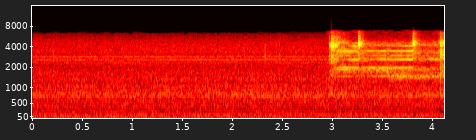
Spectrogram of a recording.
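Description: Steady low background noise, then about three seconds in music starts playing from the HTC Touch Diamond phone's small built-in speaker in Windows Media Player.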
